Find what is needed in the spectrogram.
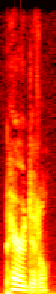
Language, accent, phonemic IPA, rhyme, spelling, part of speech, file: English, US, /ˈpæɹəˌdɪdəl/, -ɪdəl, paradiddle, noun / verb, En-us-paradiddle.ogg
